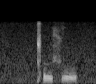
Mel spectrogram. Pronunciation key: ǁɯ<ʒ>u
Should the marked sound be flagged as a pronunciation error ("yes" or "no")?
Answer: yes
